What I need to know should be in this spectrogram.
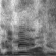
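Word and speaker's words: Dybantsa: You just call him DeBonsta. To it. Is it DeBonsta? DeBonsta. Is that right? That doesn't feel right to me. DeBonsta with an S?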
